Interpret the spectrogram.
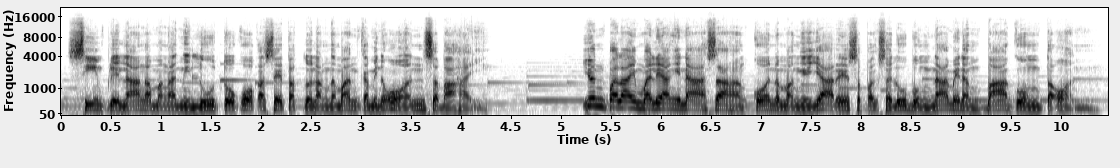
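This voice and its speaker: A man hosting a radio story show, reading a listener's letter aloud in a calm, measured way and closing with a slow, drawn-out sign-off. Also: mid-range voice. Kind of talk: scripted radio storytelling narration.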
